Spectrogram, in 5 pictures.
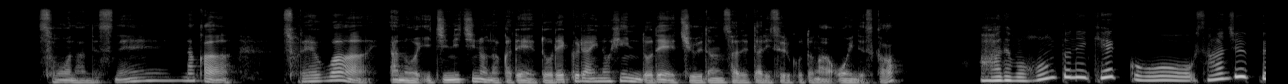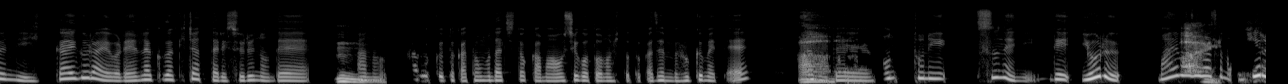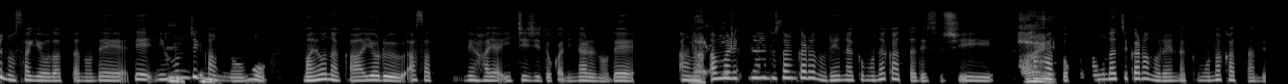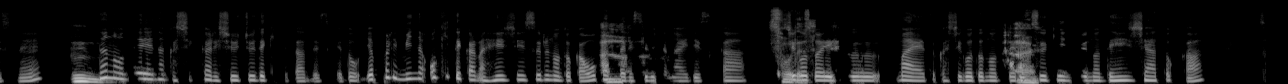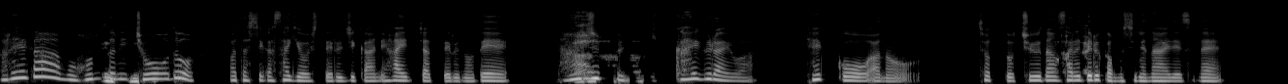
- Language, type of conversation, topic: Japanese, advice, 通知で集中が途切れてしまうのですが、どうすれば集中を続けられますか？
- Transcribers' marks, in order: other background noise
